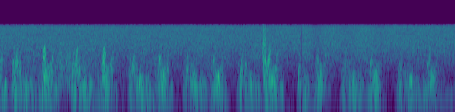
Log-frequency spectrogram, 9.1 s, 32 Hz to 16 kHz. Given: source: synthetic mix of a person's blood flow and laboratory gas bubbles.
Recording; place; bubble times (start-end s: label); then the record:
Doppler ultrasound of blood flow; precordium
5.21-5.39 s: bubbles
From the record:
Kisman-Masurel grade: 112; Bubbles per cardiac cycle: 1 to 2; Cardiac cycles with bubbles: 1 to 10%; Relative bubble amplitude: moderate (0.250 to 0.450); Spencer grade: 1 (occasional bubble signal discernible with the cardiac motion signal, with majority of cardiac periods free of bubbles); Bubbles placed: only in the low amplitude regions of the cardiac cycle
